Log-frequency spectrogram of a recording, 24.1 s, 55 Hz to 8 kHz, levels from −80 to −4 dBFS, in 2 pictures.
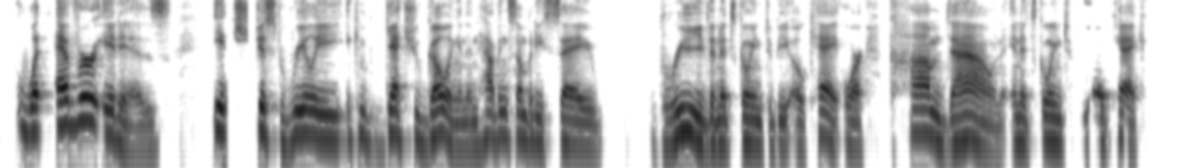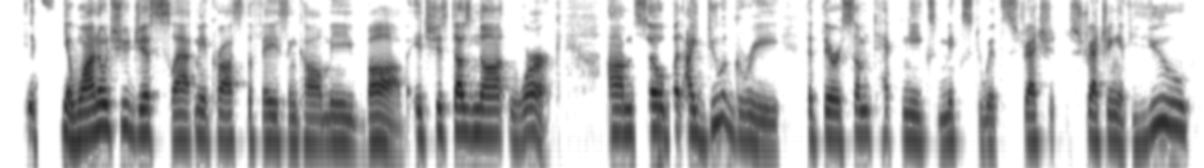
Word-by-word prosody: Whatever 195 +6 +6
it 150 -4 +2
is, 100 0 -2 0.4
it's 170 -2 +2
just 170 -6 +4
really 135 0 +1
it 145 - -9
can 150 -2 -6
get 125 -1 +3
you 140 - -4
going. 145 -2 +3
And 105 - -7
then 105 0 -6
having 145 +4 -2
somebody 135 -2 -1
say, 115 -2 0 0.7
"Breathe 125 +2 +1
and 120 -1 0
it's 115 0 0
going 115 -3 -1
to - - -10
be 110 +1 -6
okay," 105 -4 -1
or - - -2 0.2
"Calm 160 -6 0
down 120 -6 +2
and 125 - -4
it's 120 0 -5
going 125 -2 -2
to 125 - -14
be - - -12
okay," 475 - 0 0.9
it's 340 - -6
"Yeah, 170 - +4
why 145 +4 +6
don't 185 0 +4
you 190 - -2
just 160 0 +2
slap 140 -1 +1
me 150 - -2
across 135 -1 -1
the 140 - -8
face 130 0 -4
and 125 0 -6
call 125 -1 -2
me 125 -1 -4
Bob?" 120 +5 +1
It 150 - -2
just 165 +3 -2
does 165 -2 +6
not 155 -1 +2
work. 160 +6 0 0.5
Um, 160 0 +1
so, 170 0 +3
but - - +3
I 160 - +3
do 190 - -4
agree 130 - -6 0.3
that 135 -3 -8
there 150 -2 +3
are 140 - 0
some 155 +3 0
techniques 140 -4 -7
mixed 125 +1 -5
with 115 0 -8
stretchi 130 +3 -3
stretching. 135 0 -1
If 110 - -7
you 180 - -3
135 Hz, 170 wpm, -23 LUFS, 120-155 Hz, 0.9 s, Whatever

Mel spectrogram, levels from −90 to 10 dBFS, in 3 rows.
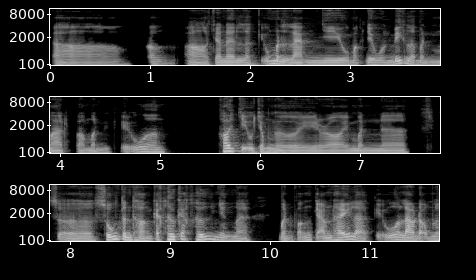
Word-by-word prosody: ờ, 100 -1 -5 0.8
ơ, 125 - -6 0.3
ờ, 95 -3 -2
cho 110 - 0
nên 110 0 +2
là, 105 -2 0
kiểu, - - -4
mình 150 -4 +4
làm 100 0 0
nhiều 100 0 +1
mặc 100 -1 -6
dù 100 -1 0
mình 100 - -3
biết 155 +3 +4
là 145 - +1
mình 95 -2 -5
mệt 95 0 -2
và 95 - -6
mình, 95 +1 -6
kiểu, 135 +1 -3
ưm, 130 -3 -2 0.5
khó 165 0 +7
chịu 155 -8 0
trong 110 -2 0
người 95 0 -1
rồi 95 0 -3
mình, 95 0 -3
ờ, 95 0 -4 0.3
x - - -10 0.4
xuống 140 +10 +5
tinh 145 - +7
thần 100 -5 +1
các - - 0
thứ 155 0 +8
các 170 0 0
thứ. 150 +3 +5
Nhưng 120 -5 -2
mà 95 -2 -3 0.3
mình 100 -3 -2
vẫn 130 - -3
cảm 120 -2 +1
thấy 130 +5 +5
là 160 - +2
kiểu 145 +3 0
lao 120 -3 +5
động 110 -1 -1
là 105 - 0
100 Hz, 240 wpm, -22 LUFS, 95-130 Hz, 0.8 s, thứ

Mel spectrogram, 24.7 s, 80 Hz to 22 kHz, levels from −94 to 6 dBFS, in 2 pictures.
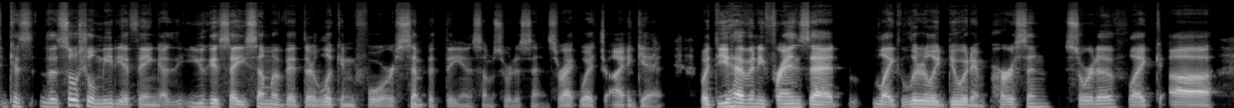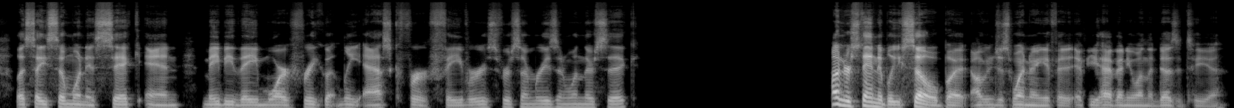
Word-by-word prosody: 'c - - -16
'cause 145 -4 -5
the 135 -3 -3
social 190 +1 +2
media 120 -3 -3
thing, 100 -2 -4
uh, - - -5
the 105 +3 -15
you 130 +1 -8
could 125 -2 +1
say 110 -1 +1
some 120 +3 -2
of 105 -2 -5
it, 100 -2 -3
they're 95 -2 -3
looking 100 -2 -4
for 90 -4 -8
sympathy 90 -7 -6
in 70 +1 -15
some - - -13
sorta 65 - -13
sense, - - -12
right? 95 +1 -3
Which 95 -2 -5
I - - -2
get, - - -9 0.3
but 110 - +2
do 125 - +2
you 135 - +8
have 140 -2 +8
any 125 -3 +1
friends 125 0 +3
that, 105 -3 +6
m - - -22
like, - - +1
literally 115 0 +2
do 110 +2 0
it 105 - 0
in 90 -4 -3
person, 125 +5 -4
sort 120 -1 -3
of? 120 +1 -2
Like, 100 -2 -2
uh, 100 -2 +5 0.4
let's 110 0 0
say 115 0 +3
someone 115 -2 0
is 95 - -3
sick 110 -2 +1
and 95 0 -1 0.2
maybe 110 0 0
they 100 0 0
more 100 -1 -1
frequently 105 +1 -6
ask 95 - -3
for - - -5
favors 100 +4 -6
for 120 - -6
some 115 +1 -7
reason 115 -1 -5
when 115 0 -7
they're 110 0 -5
sick? 115 +2 -5 1.9
Understandably 155 - +7
so, 95 - +8
but 90 +1 -1
I - - -2
was 100 0 -7
just 95 +2 -7
wondering 95 -4 0
if 90 - -6
it 95 -2 -5
if - - -6
you 100 -1 -5
have 100 -2 +1
anyone 90 -1 -3
that 80 -1 -10
does 95 -1 -3
it - - -19
to - - -12
ya? 80 -1 -10
105 Hz, 195 wpm, -25 LUFS, 95-120 Hz, 1.9 s, you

